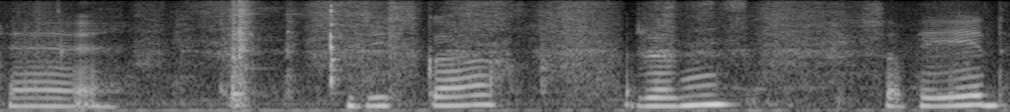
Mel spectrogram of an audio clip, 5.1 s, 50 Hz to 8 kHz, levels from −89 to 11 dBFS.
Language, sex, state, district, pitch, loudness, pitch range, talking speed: Hindi, female, Haryana, Jhajjar, 225 Hz, -20 LUFS, 220-245 Hz, 60 wpm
